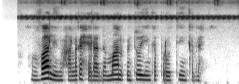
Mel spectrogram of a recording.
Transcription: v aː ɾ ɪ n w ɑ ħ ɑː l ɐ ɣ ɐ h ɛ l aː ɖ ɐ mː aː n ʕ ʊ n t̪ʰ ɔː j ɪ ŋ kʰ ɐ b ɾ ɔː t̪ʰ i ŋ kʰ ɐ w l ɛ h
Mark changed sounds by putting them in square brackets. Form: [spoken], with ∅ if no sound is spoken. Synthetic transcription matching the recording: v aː [l] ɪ n w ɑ ħ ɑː l ɐ ɣ ɐ h ɛ l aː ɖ ɐ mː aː n ʕ ʊ n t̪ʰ ɔː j ɪ ŋ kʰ ɐ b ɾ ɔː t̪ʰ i ŋ kʰ ɐ [∅] l ɛ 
